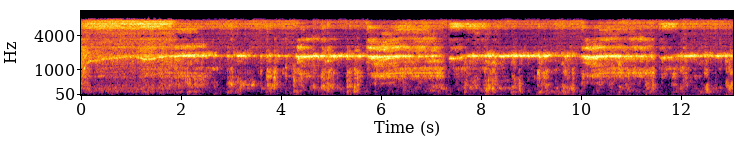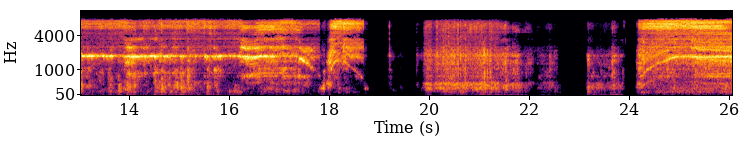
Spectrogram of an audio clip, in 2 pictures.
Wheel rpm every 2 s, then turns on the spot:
190, 230, 230, 230, 230, 230, 230, 230, 180, 20, 20, 20, 170.
18-24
